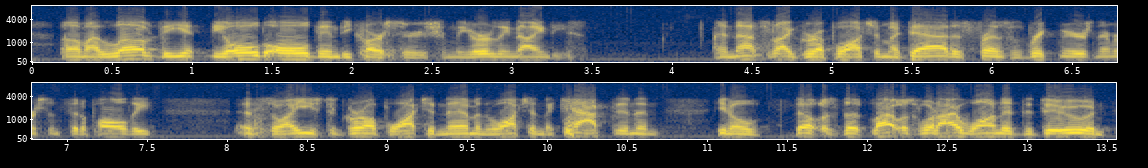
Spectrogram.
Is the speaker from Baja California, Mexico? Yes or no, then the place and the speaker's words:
yes; Baja California, Mexico; I grew up down in Baja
